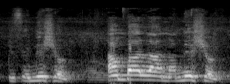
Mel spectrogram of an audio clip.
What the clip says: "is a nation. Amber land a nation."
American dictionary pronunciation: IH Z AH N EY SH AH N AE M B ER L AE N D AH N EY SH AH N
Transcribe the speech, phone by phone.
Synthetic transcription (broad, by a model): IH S AH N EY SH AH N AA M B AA L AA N AH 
